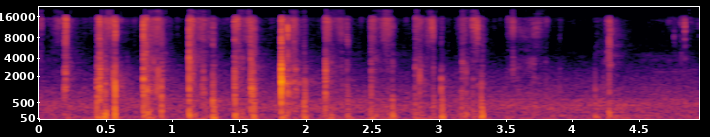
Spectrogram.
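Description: Tarot cards are shuffled by hand in a quick burst of crisp riffling slaps, close and dense at first, then tapering into a few softer taps.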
